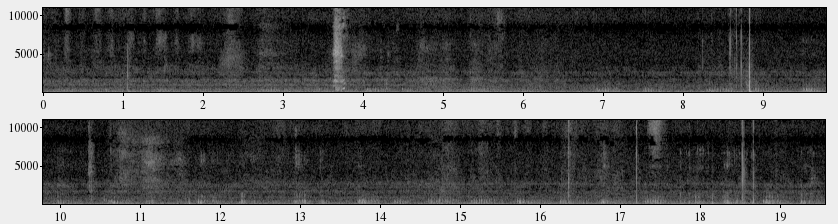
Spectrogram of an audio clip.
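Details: Mya, a chubby orange tabby cat, purring while being cuddled indoors; a low, steady rumble pulses softly in time with her breathing, with faint handling noises and a brief rustle.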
